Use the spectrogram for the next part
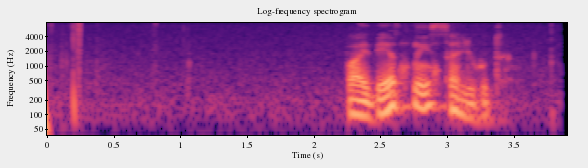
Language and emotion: Russian, neutral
